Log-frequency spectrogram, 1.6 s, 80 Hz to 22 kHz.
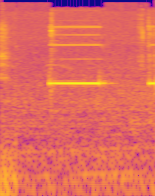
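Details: Microwave oven after its faulty upper door latch switch was replaced, heating a test cup of water for 30 seconds: steady high beep over the low hum, a pause, a second beep. Normal end-of-cycle signal; the water heated, so the repair worked.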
